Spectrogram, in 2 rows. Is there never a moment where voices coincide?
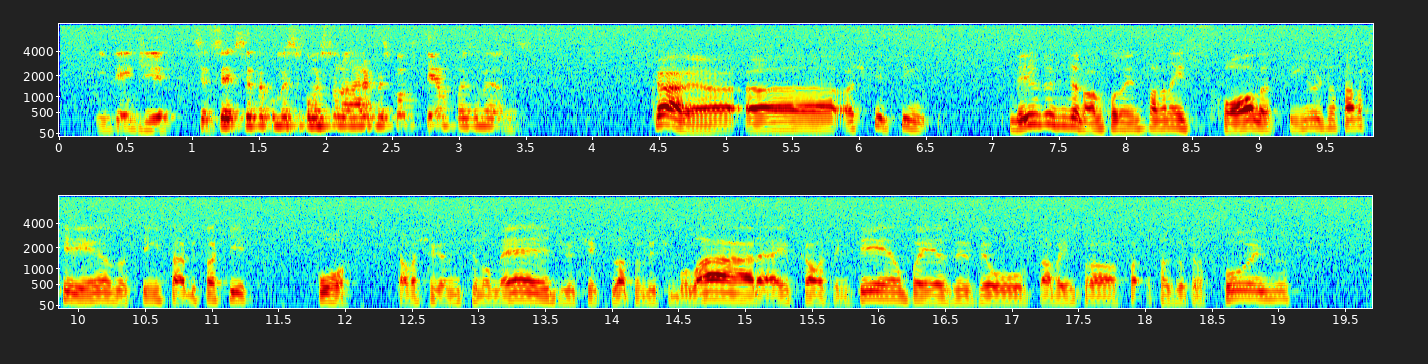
Yes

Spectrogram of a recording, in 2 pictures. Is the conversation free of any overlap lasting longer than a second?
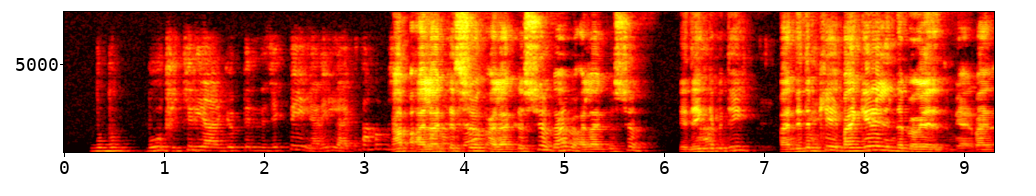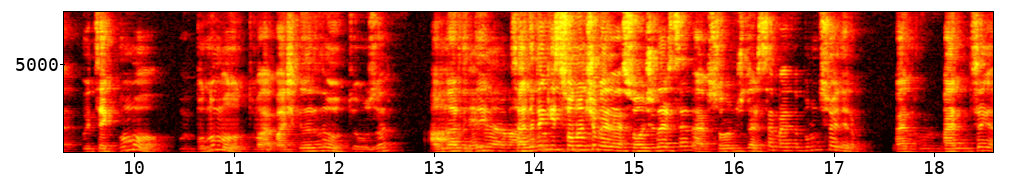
No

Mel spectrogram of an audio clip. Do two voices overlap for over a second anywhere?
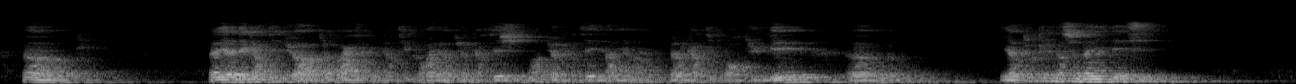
No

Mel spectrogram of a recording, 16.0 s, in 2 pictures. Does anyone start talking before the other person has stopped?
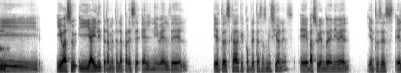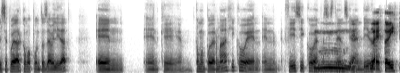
Yes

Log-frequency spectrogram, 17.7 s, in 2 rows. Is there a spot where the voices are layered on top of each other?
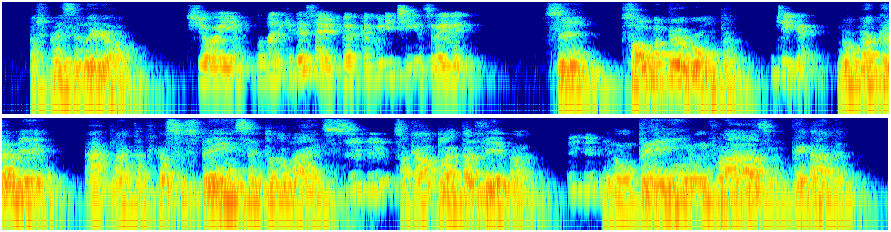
No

